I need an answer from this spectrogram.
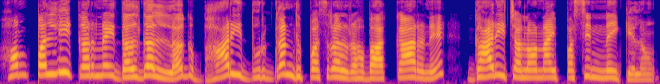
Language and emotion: Maithili, disgusted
